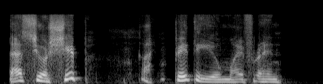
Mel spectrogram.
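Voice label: Portuguese male, voice; Pirates Of The Caribbean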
